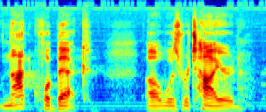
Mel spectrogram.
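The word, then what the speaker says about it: Nantes: a small town called not quebec uh was retired not quebec n a it's quebec it's french they don't pronounce every letter uh n-a-n-t-e-s you'd be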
